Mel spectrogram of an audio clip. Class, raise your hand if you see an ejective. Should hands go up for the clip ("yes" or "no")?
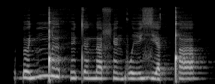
no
